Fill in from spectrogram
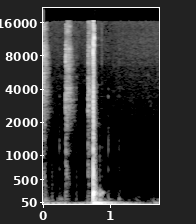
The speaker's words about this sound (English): Hold on. Let me get this cough out.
